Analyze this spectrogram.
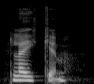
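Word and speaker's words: Leikeim: E L-E-I-K-E-I-M. Laikem.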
